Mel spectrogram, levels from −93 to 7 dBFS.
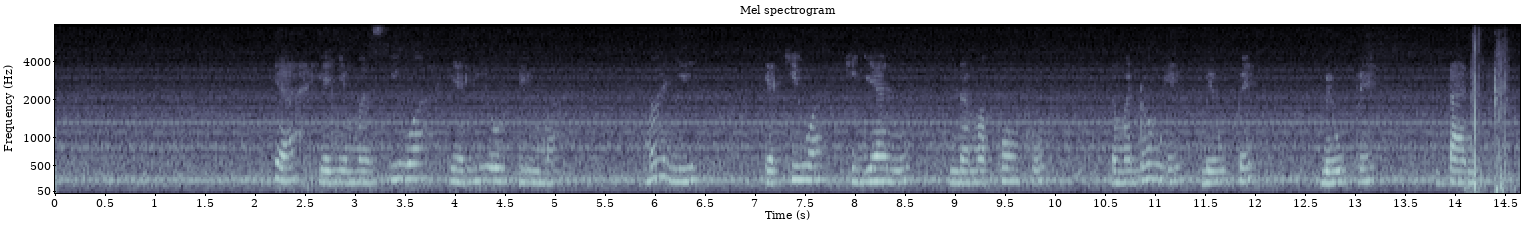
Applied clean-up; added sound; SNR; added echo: none; Engine; 6 dB; none.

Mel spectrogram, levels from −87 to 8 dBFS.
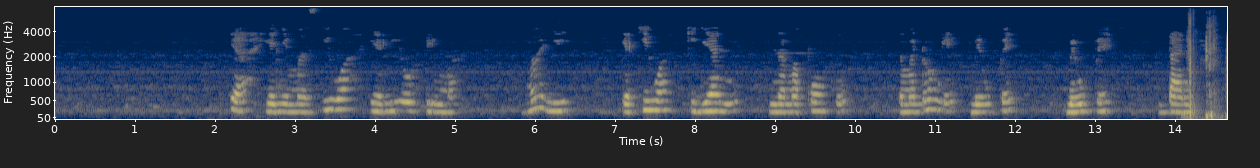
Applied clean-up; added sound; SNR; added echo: classical method log-MMSE.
